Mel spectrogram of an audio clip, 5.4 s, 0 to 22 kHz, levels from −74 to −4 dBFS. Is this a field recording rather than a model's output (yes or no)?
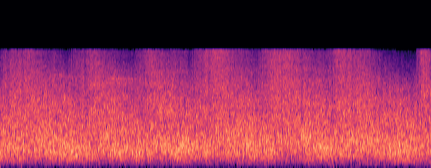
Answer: yes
